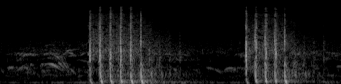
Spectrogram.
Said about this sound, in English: they could identify live ammunition, including machine gunfire, coming from the sites, in most cases within 50 to 60 meters of the camera's microphone.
